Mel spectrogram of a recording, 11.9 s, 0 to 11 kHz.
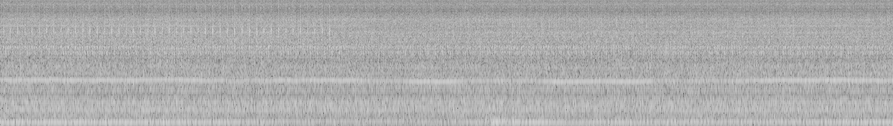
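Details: VAZ 2112 petrol engine idling cold: light, fairly regular knock of roughly three a second over the running noise; source undetermined.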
